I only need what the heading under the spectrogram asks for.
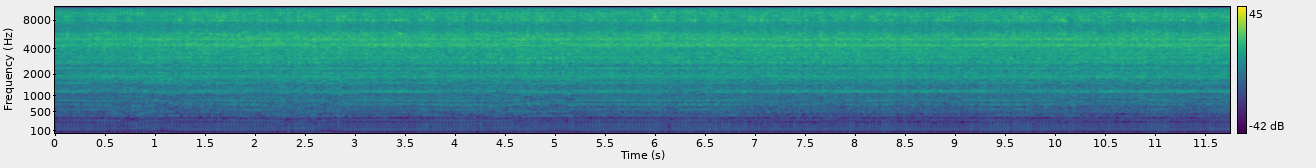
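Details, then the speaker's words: Harbor Freight 1800-watt generator after a cold start at 15 below, now warmed up, off choke and not yet loaded: steady, even drone with no surging; hunting has stopped, steady idle. "Now, as you hear, it's not hunting anymore. So, it's warmed up. It's not on the choke anymore."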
